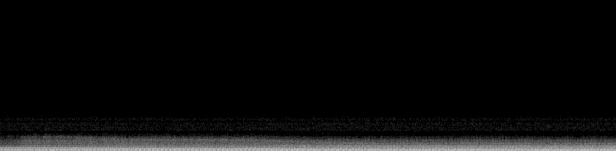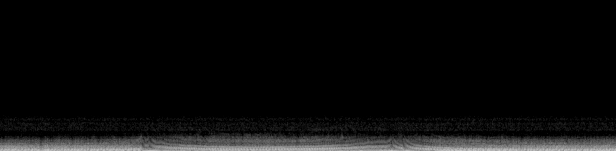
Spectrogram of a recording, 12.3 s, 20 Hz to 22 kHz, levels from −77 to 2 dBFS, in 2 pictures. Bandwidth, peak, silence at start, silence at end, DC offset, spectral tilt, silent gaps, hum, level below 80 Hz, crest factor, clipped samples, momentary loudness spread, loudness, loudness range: 5.2 kHz; -10 dBFS; 0 s; 0 s; under 0.1%; -12 dB/octave; none; none; -36 dBFS; 14 dB; under 0.1%; 4 LU; -24 LUFS; 2 LU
